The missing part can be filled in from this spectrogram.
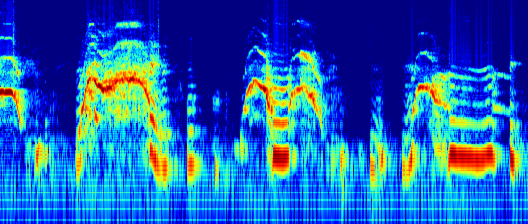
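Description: A toddler gives three loud, rising-and-falling wailing cries with short gasping breaths between, over a low room hum; a protesting cry from a toddler with a mild cold.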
